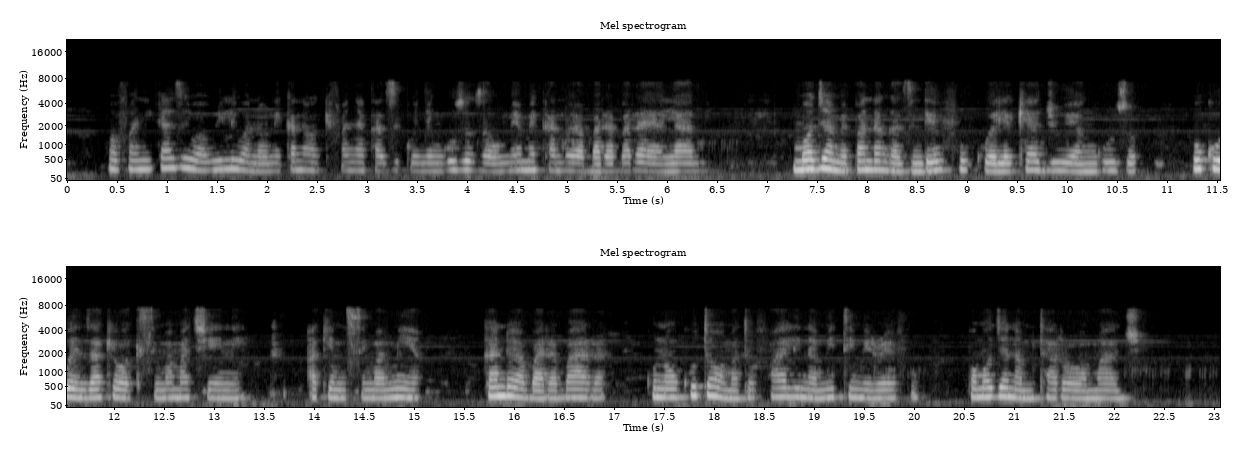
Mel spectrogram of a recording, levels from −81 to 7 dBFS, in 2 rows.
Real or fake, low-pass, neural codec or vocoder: real; 7.2 kHz; none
